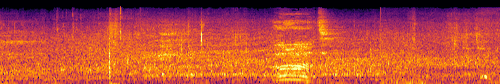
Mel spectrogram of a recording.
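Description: Steady rush of a shallow, clear stream running over rocks. About three and a half seconds in, a short vocal sound from a person rises and falls, and a few light clicks are heard.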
